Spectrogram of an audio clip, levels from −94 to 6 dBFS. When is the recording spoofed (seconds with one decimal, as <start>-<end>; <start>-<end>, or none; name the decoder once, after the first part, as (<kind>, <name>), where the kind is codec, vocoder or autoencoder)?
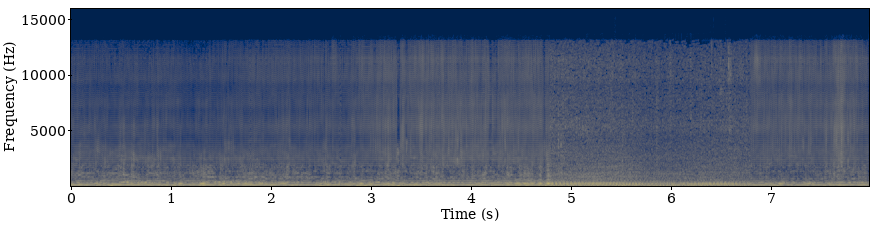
0.0-4.8 (vocoder, BigVGAN v2); 6.8-8.0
